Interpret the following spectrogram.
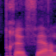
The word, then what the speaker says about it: préfère: La prononciation est importante. Préfère avec un son est ouvert.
